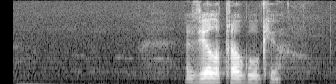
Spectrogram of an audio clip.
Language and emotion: Russian, neutral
